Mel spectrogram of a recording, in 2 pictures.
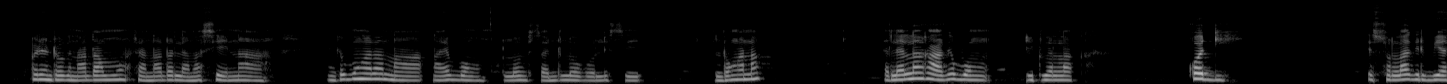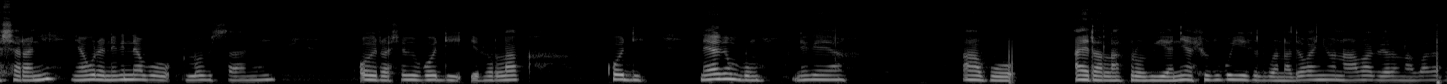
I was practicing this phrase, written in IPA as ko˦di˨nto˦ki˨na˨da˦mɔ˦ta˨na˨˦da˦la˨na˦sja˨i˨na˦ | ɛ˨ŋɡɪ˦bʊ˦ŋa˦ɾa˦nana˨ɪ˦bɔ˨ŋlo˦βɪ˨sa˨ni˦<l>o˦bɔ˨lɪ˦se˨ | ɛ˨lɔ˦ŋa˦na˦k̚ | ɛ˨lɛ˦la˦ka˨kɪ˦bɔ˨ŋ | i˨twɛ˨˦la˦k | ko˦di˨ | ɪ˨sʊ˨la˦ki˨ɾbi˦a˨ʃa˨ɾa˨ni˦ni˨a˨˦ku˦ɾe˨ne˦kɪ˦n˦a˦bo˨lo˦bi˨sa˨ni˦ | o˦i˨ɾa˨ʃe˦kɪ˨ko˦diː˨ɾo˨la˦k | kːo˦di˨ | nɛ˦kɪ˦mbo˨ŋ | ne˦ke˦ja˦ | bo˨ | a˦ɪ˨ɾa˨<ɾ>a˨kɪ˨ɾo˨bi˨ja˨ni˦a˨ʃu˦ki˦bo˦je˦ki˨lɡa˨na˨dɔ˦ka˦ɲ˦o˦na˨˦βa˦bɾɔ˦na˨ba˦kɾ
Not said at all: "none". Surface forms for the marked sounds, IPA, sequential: l, l

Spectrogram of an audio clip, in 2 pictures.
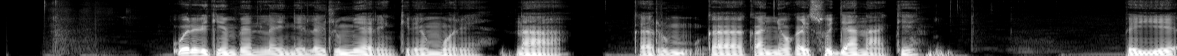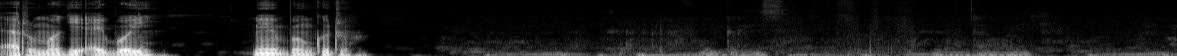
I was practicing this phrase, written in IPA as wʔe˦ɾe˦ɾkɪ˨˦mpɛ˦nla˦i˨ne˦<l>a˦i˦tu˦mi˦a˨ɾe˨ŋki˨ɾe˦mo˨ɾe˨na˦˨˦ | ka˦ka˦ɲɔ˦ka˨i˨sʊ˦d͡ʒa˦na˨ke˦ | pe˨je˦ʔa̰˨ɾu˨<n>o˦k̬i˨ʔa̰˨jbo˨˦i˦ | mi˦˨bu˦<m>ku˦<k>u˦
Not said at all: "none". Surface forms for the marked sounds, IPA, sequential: l, m, ŋ, t

